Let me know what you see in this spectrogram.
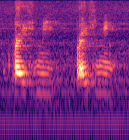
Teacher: When non-stress position O pronounced as A.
